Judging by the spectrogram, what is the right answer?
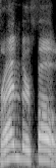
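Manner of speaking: yelling out. A player's character, a thousand feet off, calls out to strangers, yelling out. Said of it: "yell out in giant".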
